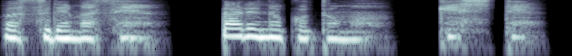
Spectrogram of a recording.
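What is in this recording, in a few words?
Voice idle, Japanese; tsukiha; zodiac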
